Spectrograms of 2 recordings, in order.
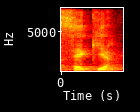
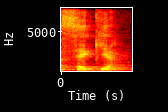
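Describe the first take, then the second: First: The opening a is dropped, sounding like sequia. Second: The opening a is dropped, sounding like sequia.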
